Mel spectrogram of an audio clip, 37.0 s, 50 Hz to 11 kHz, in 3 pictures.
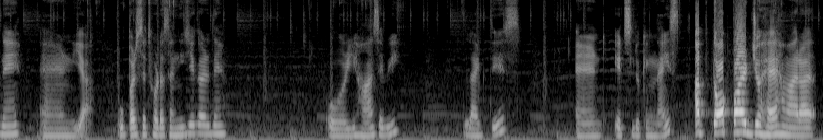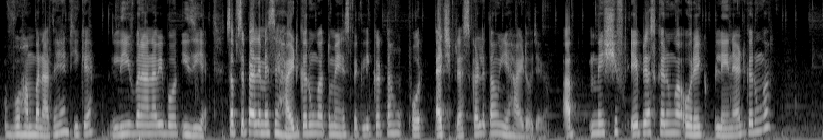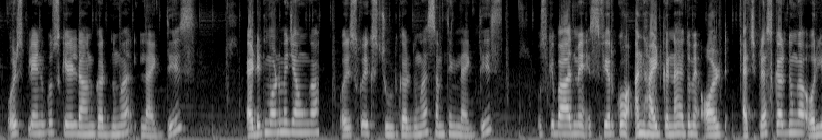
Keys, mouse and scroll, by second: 0.0-1.3 middle drag, 1.4 Tab, 2.2 middle click, 2.5 g, 4.5 middle click, 5.5 g, 6.9 Tab, 7.2-8.2 middle drag, 8.4 click, 8.6-10.2 middle drag, 10.4 middle click, 12.4-12.8 shift+middle drag, 13.1-13.5 shift+middle drag, 14.3 click, 14.7 shift+middle click, 19.1 h, 20.4-20.8 shift+middle drag, 21.3 shift+a, 24.4 middle click, 24.9 s, 27.8 click, 28.3 Tab, 29.6 e, 31.6 Tab, 35.8 alt+h, 36.7-37.0 middle drag.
